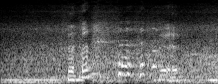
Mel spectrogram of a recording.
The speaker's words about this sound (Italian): ciao, mamma mia, quante macchine, altro che quarantena.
